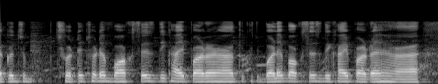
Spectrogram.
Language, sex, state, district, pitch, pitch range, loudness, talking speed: Hindi, male, Jharkhand, Garhwa, 135 Hz, 130-140 Hz, -16 LUFS, 175 wpm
